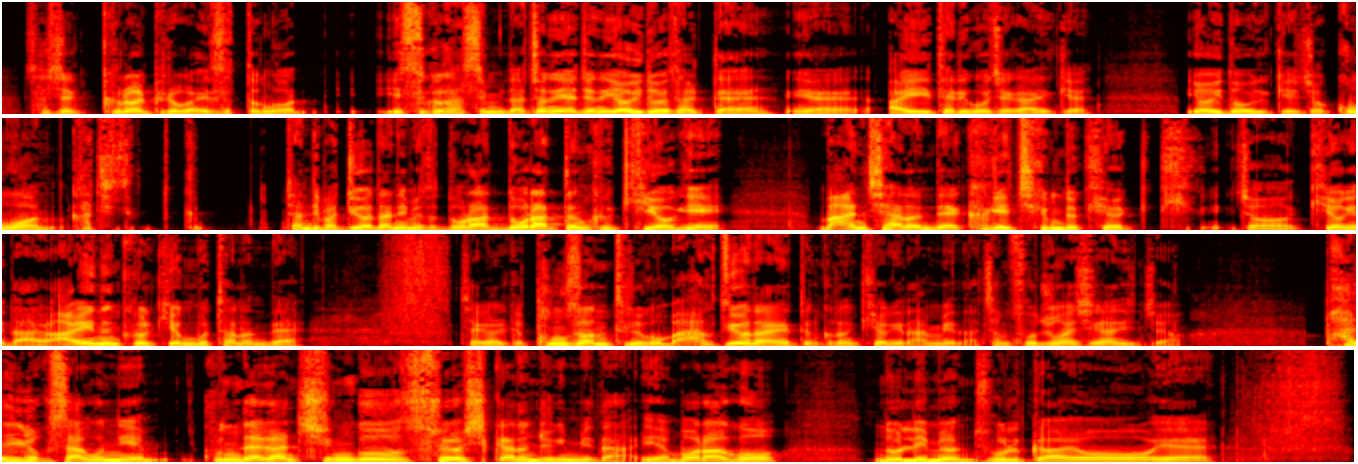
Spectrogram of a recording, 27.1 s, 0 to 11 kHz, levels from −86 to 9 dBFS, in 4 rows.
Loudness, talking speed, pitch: -21 LUFS, 345 characters per minute, 120 Hz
